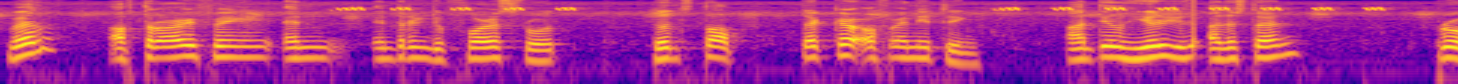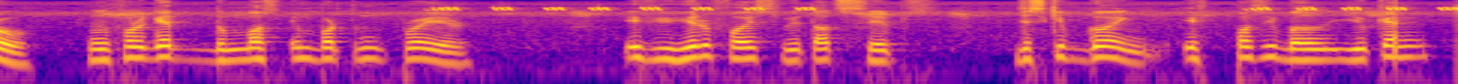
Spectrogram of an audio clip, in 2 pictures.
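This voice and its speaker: A concerned older village man, played by a male student actor in a radio play, with a high, soft-toned voice. He has an Indonesian accent and speaks halting English, earnestly cautioning. Night insects and noise sit behind him. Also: fairly even intonation, lightly acted, low-quality recording. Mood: earnest warning. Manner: halting, non-native English phrasing. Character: concerned older local man giving solemn warnings. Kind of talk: student radio drama acting.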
